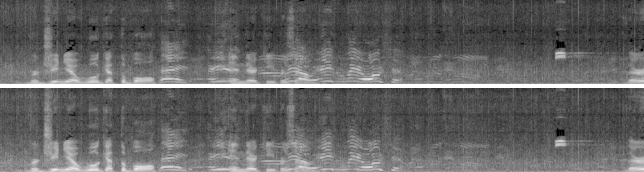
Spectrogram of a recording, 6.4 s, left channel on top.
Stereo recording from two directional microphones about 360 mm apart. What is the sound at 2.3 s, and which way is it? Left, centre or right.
Speech, centre.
